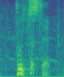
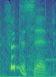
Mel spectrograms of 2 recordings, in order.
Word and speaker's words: Footstep: ¿Cómo, se pronuncia esto? – Footstep. – Footstep.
